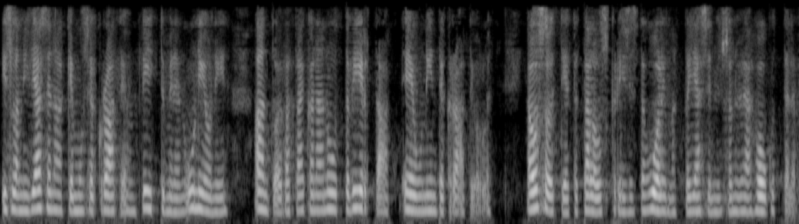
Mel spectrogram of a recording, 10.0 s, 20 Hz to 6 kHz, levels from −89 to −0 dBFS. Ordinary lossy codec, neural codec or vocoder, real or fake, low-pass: AAC, 24 kbps; codec, 16 kHz, 4.8 kbps, FACodec; fake; 5.4 kHz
